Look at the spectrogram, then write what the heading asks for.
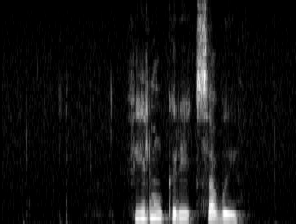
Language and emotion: Russian, neutral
